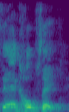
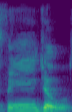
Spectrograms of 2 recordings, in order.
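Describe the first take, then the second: First: Jose begins with an H sound. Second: Jose begins with a J sound, like Joe's. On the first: The speaker calls it right. "that's San Jose" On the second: The speaker calls it wrong. "I'm going to San Joe's"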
